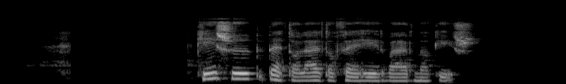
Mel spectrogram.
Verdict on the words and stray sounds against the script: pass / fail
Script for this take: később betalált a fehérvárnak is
pass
